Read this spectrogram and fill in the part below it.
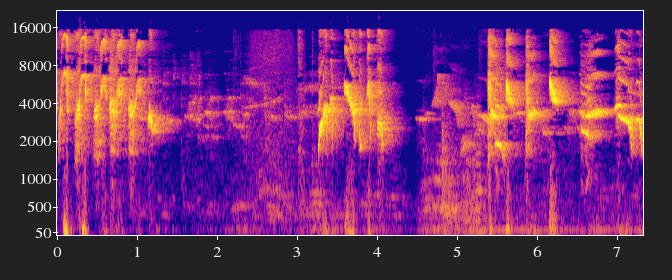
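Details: Provoking song of a white-rumped shama, meant to spur other shamas to sing: fast whistled and warbled phrases, a quieter gap midway, then loud rapid chattering notes, with a faint low hum behind.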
